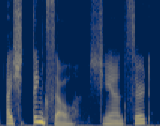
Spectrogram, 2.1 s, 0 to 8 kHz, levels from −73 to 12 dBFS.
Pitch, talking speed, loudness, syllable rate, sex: 200 Hz, 170 wpm, -17 LUFS, 4.6 syllables/s, female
